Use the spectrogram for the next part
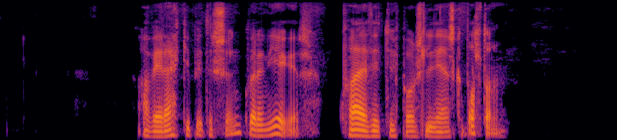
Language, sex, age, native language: Icelandic, male, 30-39, Icelandic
